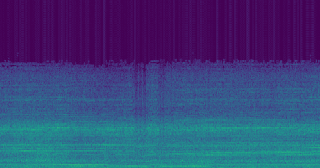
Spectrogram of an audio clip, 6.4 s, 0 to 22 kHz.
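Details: Moped/scooter (MBK) two-stroke after carburetor leaned out to suit its air filter, top speed up from 30 to 70 km/h; drones and pulls smoothly under load, pitch shifting gently with speed, no stumbling, running clean.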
